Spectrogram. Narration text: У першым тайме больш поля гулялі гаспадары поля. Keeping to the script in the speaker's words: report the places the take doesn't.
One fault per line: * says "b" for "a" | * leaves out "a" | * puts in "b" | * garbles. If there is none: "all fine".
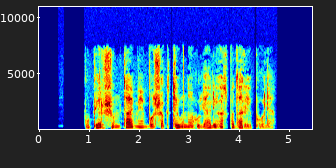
* says "актыўна" for "поля"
